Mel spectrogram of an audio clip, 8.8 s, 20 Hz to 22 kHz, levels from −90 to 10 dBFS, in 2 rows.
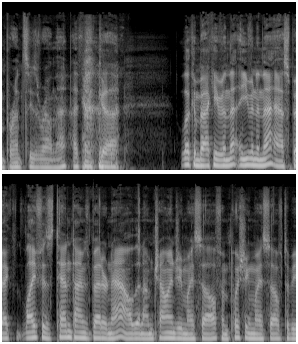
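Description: Nothing in this speech recording stands out as a technical fault, so there's nothing here to point to at any moment.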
